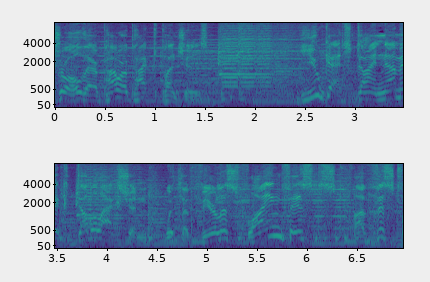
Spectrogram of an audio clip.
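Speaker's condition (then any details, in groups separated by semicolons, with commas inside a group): No condition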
